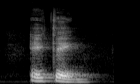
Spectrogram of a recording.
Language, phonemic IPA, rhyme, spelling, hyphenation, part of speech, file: Dutch, /eːˈteːn/, -eːn, etheen, etheen, noun, Nl-etheen.ogg
- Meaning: ethene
